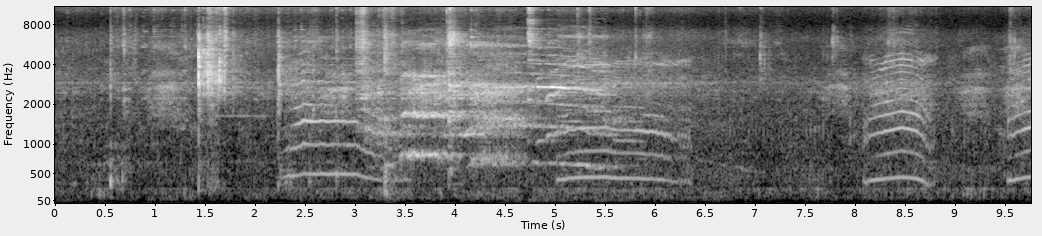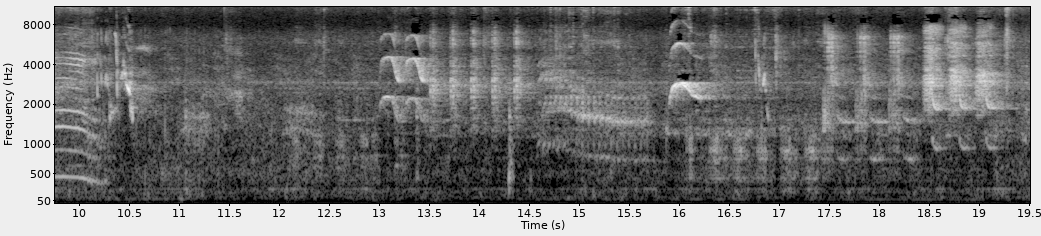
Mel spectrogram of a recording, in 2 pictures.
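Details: Kitten meowing: a string of short, arched mews rising then falling, several in quick runs around four and ten seconds, with clicks and clatter and a few faint higher squeaks later.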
